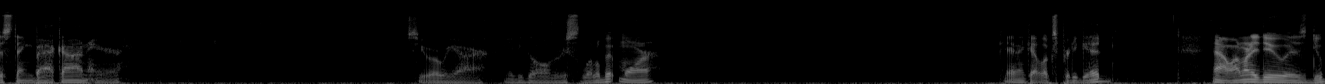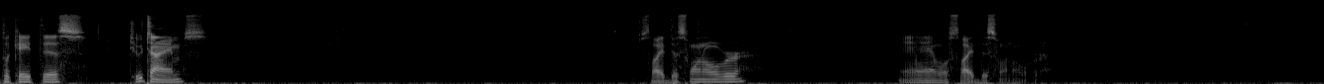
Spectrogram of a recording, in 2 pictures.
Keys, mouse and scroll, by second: 2.4 click, 2.9 click, 4.6 click, 5.3 click, 6.4 click, 6.9 click, 9.1 click, 9.5 click, 11.8 click, 12.1 click, 13.7 click, 14.5 click, 15.4 click, 16.5-19.8 ctrl+drag, 20.3 click, 21.0-25.1 ctrl+drag, 25.5 click.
